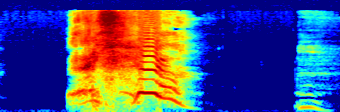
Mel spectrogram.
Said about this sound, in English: sorry. I had a sneeze.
